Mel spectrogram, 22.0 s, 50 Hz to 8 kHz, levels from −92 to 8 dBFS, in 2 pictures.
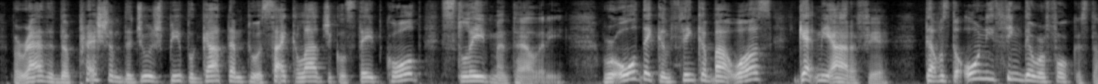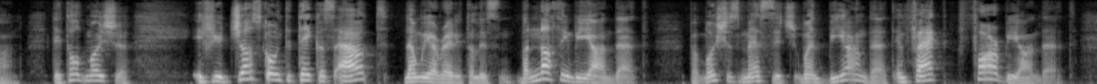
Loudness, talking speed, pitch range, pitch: -19 LUFS, 190 wpm, 135-190 Hz, 160 Hz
